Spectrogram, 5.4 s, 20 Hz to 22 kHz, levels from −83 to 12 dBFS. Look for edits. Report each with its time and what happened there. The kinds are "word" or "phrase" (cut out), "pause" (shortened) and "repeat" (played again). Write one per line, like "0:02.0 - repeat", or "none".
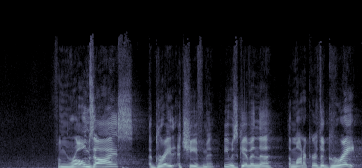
0:03.3 - pause
0:04.2 - pause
